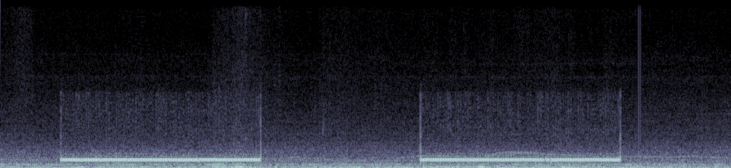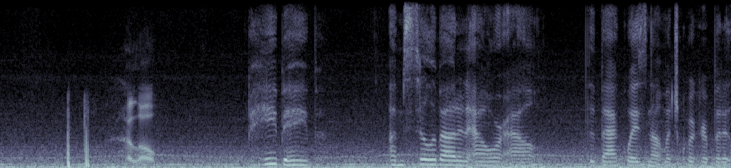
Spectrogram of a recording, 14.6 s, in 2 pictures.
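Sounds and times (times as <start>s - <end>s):
constant low engine-like rumble: 0.0s - 14.6s
phone ringback tone: 0.6s - 2.6s, 4.2s - 6.2s
speech: 11.2s - 14.6s.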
